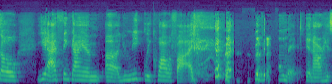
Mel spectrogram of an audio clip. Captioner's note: laughs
